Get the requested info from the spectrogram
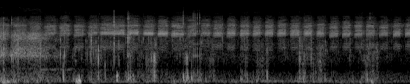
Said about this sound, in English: You can hear the crickets, and it really is quite incredible.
